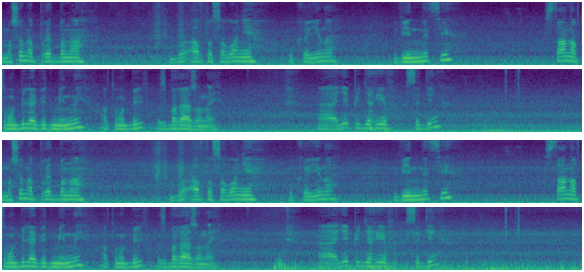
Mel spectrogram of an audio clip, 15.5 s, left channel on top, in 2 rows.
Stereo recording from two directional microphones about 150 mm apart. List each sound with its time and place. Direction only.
0.1 s speech: 5° left (ahead or behind)
2.4 s speech: centre (ahead or behind)
7.3 s speech: 15° left (ahead or behind)
11.9 s speech: 20° left (ahead or behind)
